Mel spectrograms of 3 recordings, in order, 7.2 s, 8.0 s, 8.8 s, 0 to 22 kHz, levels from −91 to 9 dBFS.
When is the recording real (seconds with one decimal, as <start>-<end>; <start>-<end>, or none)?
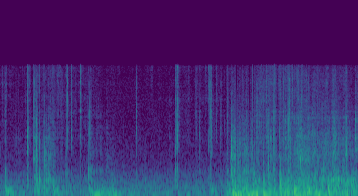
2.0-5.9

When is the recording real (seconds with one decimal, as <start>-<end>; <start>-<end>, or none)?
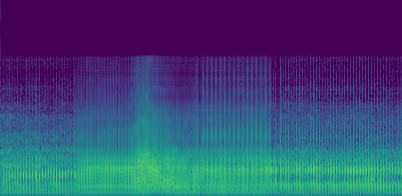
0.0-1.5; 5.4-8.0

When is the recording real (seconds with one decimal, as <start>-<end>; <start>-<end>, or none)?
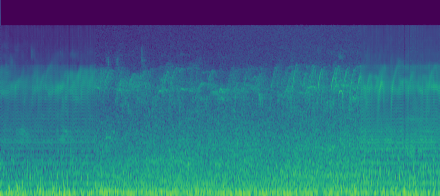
1.9-7.2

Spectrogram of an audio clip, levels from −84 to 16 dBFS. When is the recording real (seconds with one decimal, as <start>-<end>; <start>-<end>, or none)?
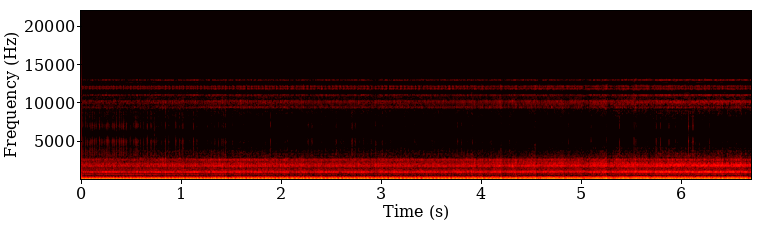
0.0-2.1; 2.8-3.4; 5.0-6.7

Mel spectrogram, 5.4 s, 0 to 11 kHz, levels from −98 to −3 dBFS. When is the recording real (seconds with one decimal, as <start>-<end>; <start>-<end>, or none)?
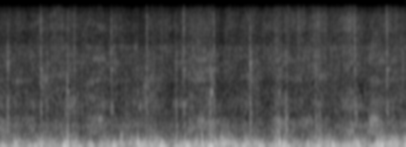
0.0-5.4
